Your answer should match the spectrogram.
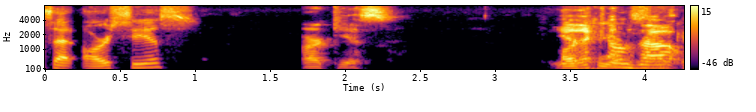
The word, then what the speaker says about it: Arceus: You pronounce that Arceus? Arceus.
